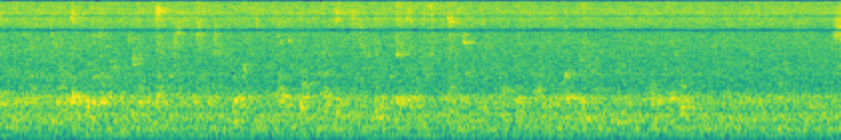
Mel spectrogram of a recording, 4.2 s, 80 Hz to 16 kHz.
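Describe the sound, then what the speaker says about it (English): Tap water runs steadily into a 2-cup measuring cup, a continuous close splashing fill that holds an even level throughout with no talk. "This is a 2-cup measuring cup, so I just fill it up to the top."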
